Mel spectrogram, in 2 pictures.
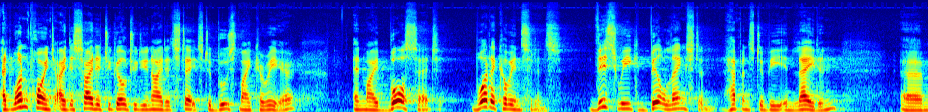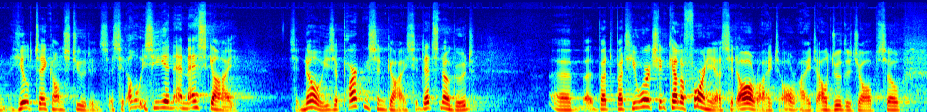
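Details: Adult man presenting; normal adult speech.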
